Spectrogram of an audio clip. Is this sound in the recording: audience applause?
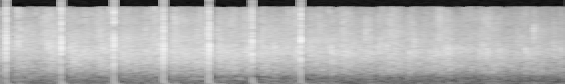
yes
